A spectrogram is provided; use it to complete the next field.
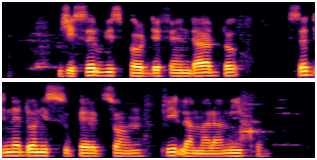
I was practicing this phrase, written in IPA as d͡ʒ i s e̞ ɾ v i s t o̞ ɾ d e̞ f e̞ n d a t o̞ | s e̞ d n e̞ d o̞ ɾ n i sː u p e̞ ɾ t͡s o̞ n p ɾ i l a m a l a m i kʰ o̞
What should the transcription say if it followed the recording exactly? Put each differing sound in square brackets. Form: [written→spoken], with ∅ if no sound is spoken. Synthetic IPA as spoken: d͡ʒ i s e̞ ɾ v i s [t→p] o̞ ɾ d e̞ f e̞ n d a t o̞ | s e̞ d n e̞ d o̞ [ɾ→∅] n i sː u p e̞ ɾ t͡s o̞ n p ɾ i l a m a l a m i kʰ o̞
